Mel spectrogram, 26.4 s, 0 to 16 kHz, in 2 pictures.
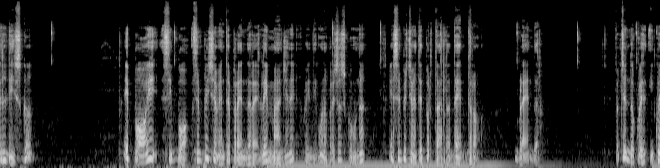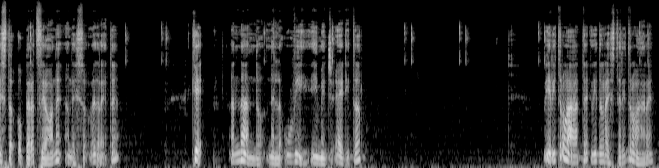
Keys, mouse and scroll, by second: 18.5-20.3 drag, 21.3-23.2 drag, 24.0-26.3 drag.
